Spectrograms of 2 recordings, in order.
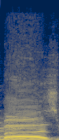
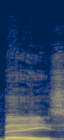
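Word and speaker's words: JP Buys: every time man yeah it's spelled just like buys but you gotta say it bass okay so jp bass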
